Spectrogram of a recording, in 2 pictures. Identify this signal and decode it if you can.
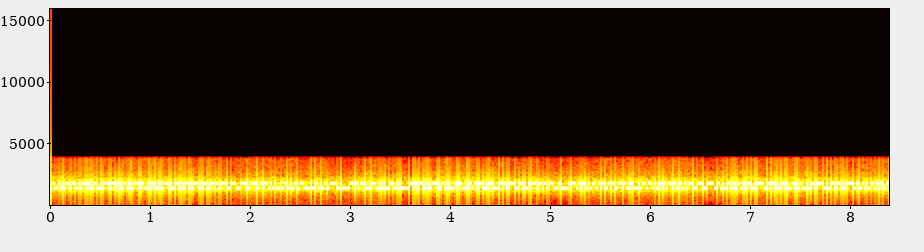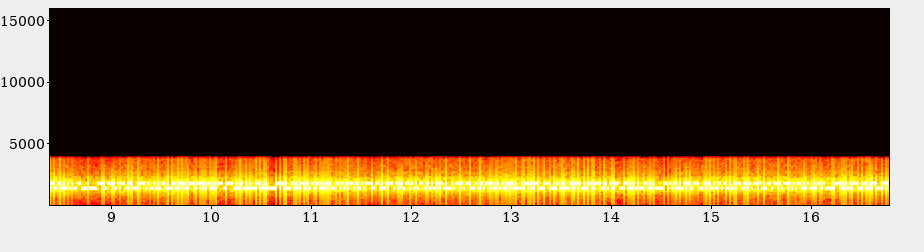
RTTY, about 75 baud. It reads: CAN BE DECREASED TO 22.725 HZ, REDUCING THE OVERALL BAND FOOTPRINT SUBSTANTIALLY. BECAUSE RTTY, USING EITHER AFSK OR FSK MODULATION, PRODUCES A WAVEFORM
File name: teletype-RTTY-75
